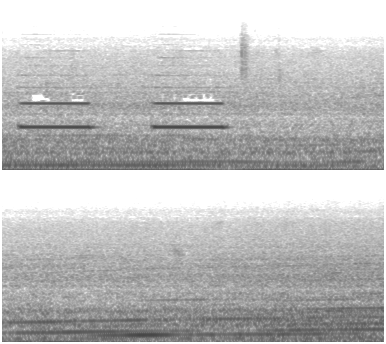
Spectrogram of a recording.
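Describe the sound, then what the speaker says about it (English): A Paus swing loader swinging out to the side, its reversing alarm sounding two steady beeps over a continuous low diesel engine drone and mechanical rumble. "So the boom swung out, or the loader swung out to the side"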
